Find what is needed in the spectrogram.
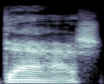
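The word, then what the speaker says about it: Daesh: The acronym is pronounced dash d aes uh e s.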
